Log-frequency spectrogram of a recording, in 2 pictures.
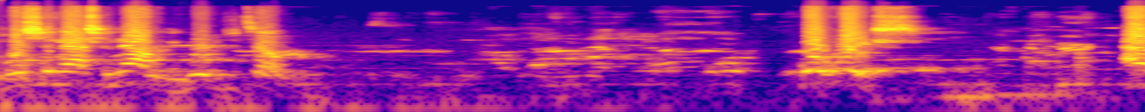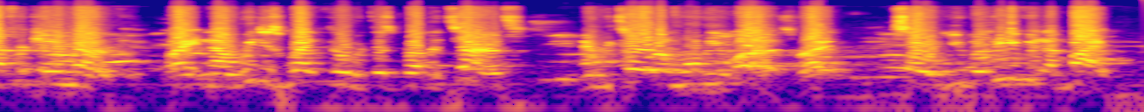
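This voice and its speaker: A man's voice: high-pitched, distant mic, low-quality recording. A man preaching in the street, emphatic, pressing listeners to answer him back.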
